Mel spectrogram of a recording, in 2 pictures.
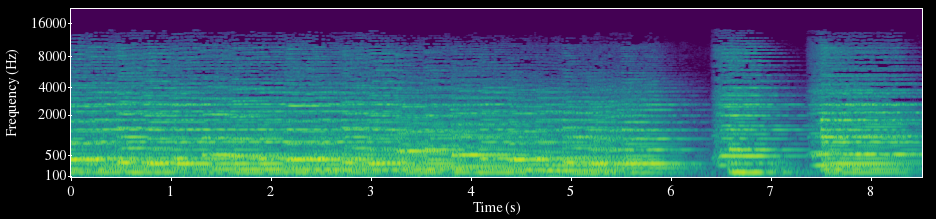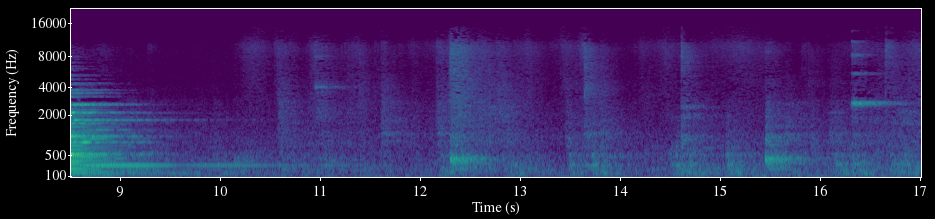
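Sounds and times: violin: 0:00.0 - 0:09.3
piano: 0:00.0 - 0:11.0.

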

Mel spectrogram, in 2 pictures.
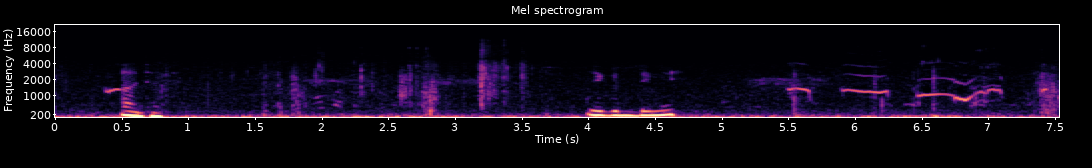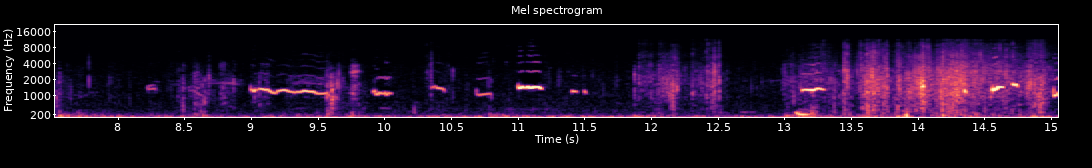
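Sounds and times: puppy whimpering: 0:05.5 - 0:07.6, 0:08.2 - 0:11.7, 0:13.1 - 0:13.5, 0:14.3 - 0:15.0
rustle: 0:07.0 - 0:15.0.

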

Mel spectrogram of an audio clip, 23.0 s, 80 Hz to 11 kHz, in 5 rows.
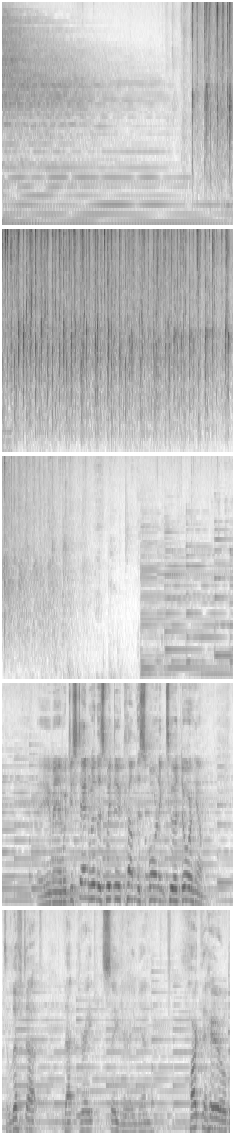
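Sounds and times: congregation applauding: 0:03.4 - 0:11.2
instrumental music: 0:12.0 - 0:23.0.

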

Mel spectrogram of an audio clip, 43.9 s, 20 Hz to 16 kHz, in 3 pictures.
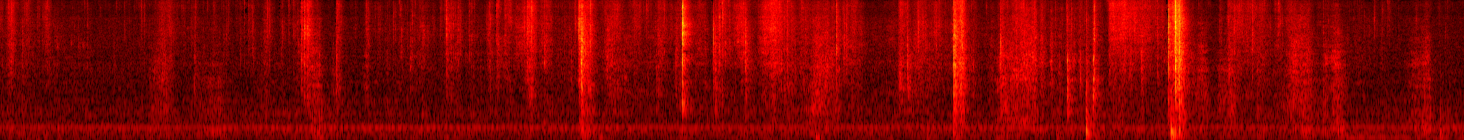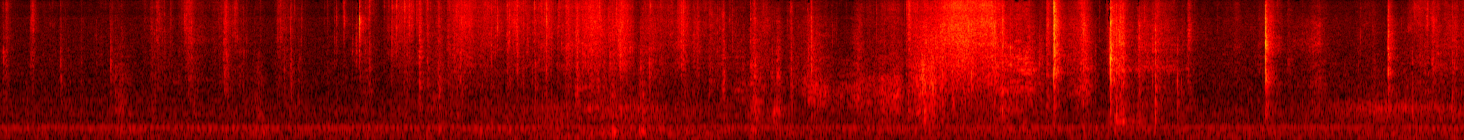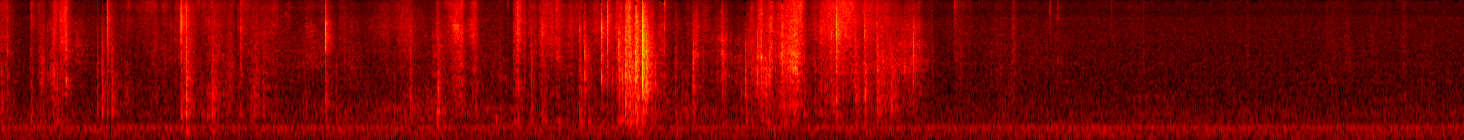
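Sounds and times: plastic sleeves crinkling: 0:00.0 - 0:13.9, 0:14.6 - 0:38.9
faint steady hum: 0:00.0 - 0:43.9.

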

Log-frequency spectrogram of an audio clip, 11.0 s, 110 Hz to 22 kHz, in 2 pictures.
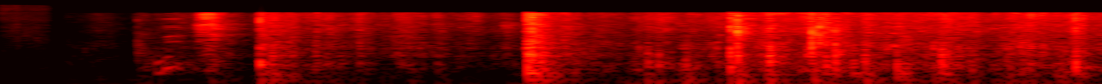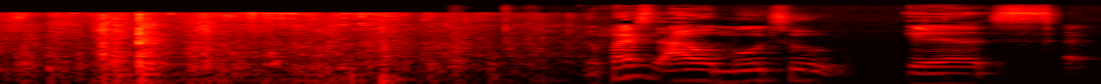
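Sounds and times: scuffling thumps and knocks: 0:00.6 - 0:08.5.

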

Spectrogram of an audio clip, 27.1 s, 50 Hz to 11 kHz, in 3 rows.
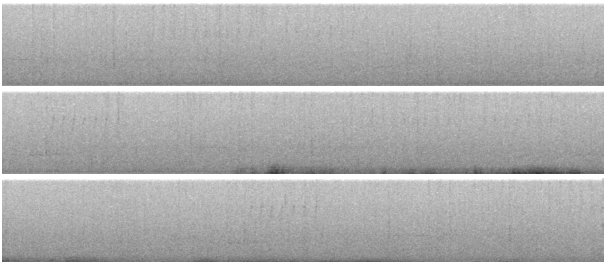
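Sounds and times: steady rain: 0:00.0 - 0:27.0
low rolling thunder: 0:12.4 - 0:26.8.

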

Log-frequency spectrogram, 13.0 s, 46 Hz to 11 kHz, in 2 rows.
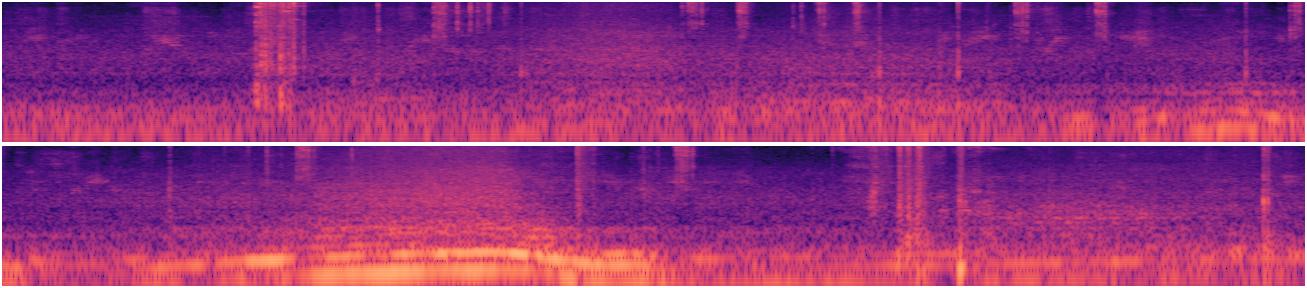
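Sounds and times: vehicle engine revving: 0:05.7 - 0:10.1.

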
